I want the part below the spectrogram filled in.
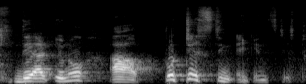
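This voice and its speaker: This man speaks with an Indian accent. His pitch swings very widely. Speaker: online literature teacher. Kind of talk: lecture. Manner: explanatory, frequent fillers like okay and got it.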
